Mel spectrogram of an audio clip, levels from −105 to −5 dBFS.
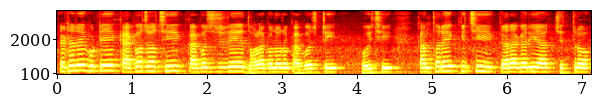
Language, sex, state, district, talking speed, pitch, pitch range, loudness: Odia, male, Odisha, Malkangiri, 120 wpm, 195 Hz, 185-220 Hz, -12 LUFS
